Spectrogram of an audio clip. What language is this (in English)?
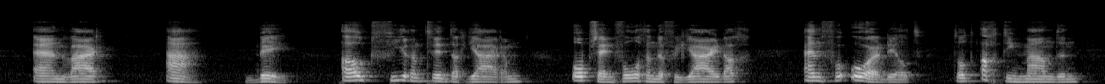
Dutch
